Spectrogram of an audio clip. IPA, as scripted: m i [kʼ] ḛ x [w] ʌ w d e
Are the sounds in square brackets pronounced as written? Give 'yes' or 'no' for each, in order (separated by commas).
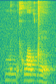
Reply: no, yes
